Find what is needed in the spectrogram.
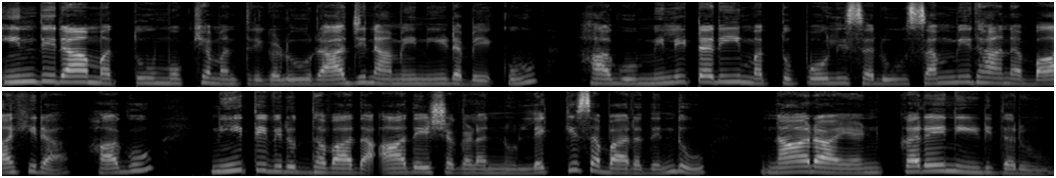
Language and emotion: Kannada, neutral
